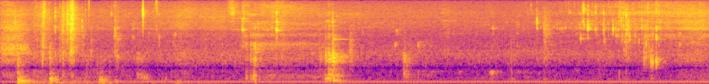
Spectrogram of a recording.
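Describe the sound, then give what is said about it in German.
Water drips and splashes alongside clinks of glass and small clatters as tasting glasses are rinsed, with a steady low hum running underneath. The sounds come in short irregular bursts, loudest near the start and again midway. “Richtig, wir sind hier am Schaffen, wir müssen hier unsere Gläser wieder ausspielen und alles.”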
